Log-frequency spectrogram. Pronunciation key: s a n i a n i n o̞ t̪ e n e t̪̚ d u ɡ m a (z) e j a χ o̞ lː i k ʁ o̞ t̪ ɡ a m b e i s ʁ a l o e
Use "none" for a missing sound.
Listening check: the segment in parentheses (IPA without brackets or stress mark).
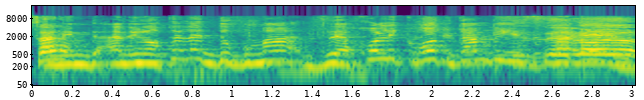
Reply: z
